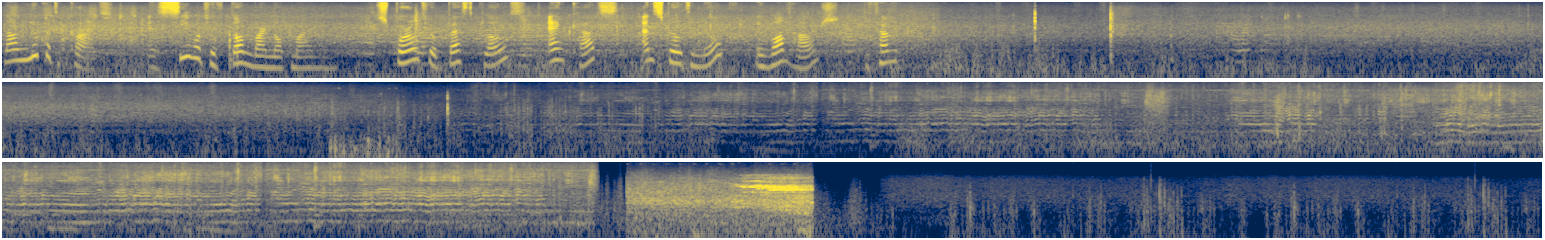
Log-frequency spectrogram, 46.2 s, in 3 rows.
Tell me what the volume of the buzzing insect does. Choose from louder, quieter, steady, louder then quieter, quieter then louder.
quieter then louder.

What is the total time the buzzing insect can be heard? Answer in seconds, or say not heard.
37 s.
